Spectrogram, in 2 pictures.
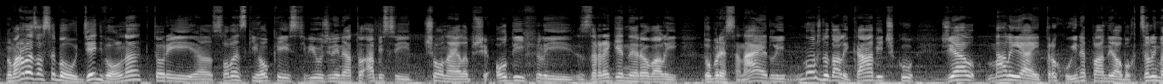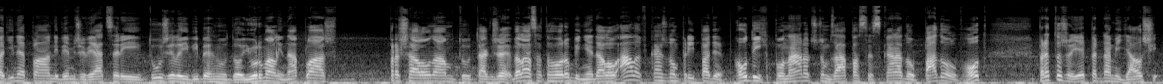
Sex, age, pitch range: male, 30-49, 120-160 Hz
